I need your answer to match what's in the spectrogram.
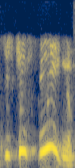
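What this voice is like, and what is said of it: Imitates another person's voice. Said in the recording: “In my Zeke Elliott voice”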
